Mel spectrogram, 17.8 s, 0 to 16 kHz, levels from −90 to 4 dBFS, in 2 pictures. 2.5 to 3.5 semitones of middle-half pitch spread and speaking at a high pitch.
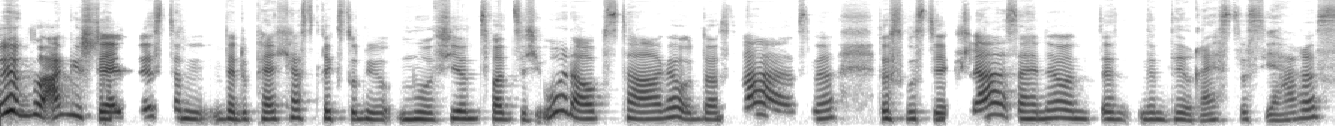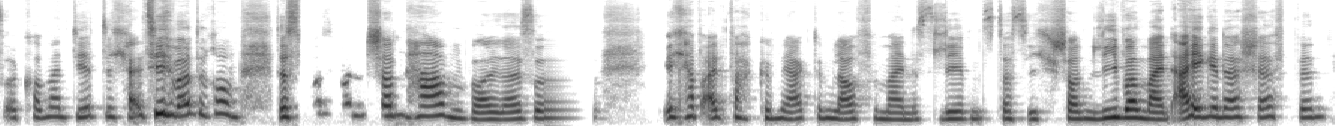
No: average, 4.4 semitones; high, 220 Hz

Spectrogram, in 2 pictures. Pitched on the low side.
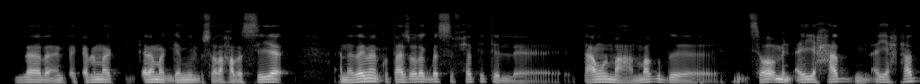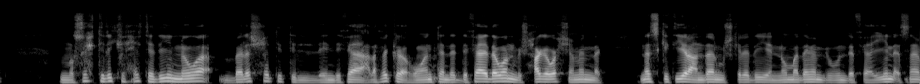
Yes: low, 115 Hz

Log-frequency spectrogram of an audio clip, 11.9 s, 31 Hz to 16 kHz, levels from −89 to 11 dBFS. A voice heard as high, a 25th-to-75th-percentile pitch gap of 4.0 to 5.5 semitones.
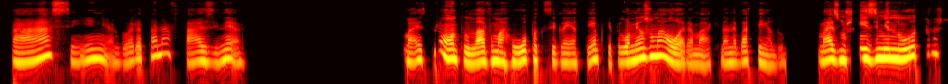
No: medium, 175 Hz; average, 4.7 semitones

